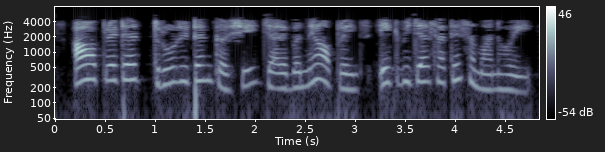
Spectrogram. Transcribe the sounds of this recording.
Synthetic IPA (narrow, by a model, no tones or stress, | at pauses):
aɔpɾeʈəɾt̪ɾuɾiʈəɾnkəɾɕed͡ʑaɾebənːeɔpɾeɳʈsekbid͡ʑasat̪ʰesəmanɦoi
